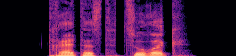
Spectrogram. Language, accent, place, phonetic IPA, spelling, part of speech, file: German, Germany, Berlin, [ˌtʁɛːtəst t͡suˈʁʏk], trätest zurück, verb, De-trätest zurück.ogg
- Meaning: second-person singular subjunctive II of zurücktreten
